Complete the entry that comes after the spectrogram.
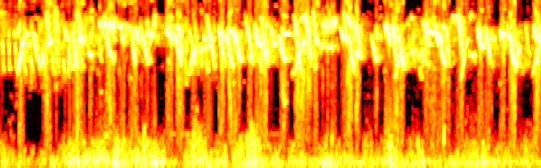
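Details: Saffron finch singing to lure others of its kind: a continuous run of sharp, high chirps and trills with hardly any break and a steady, lively rhythm.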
